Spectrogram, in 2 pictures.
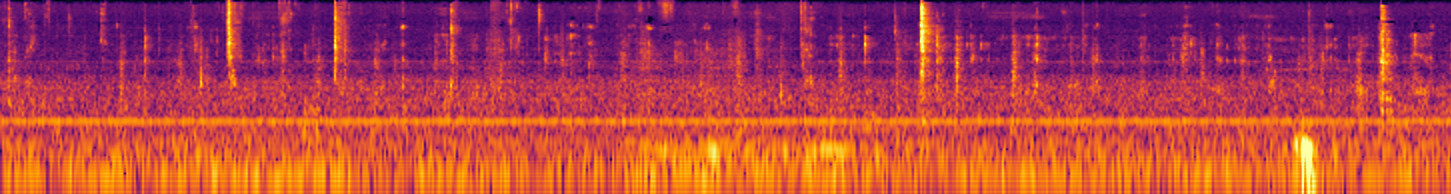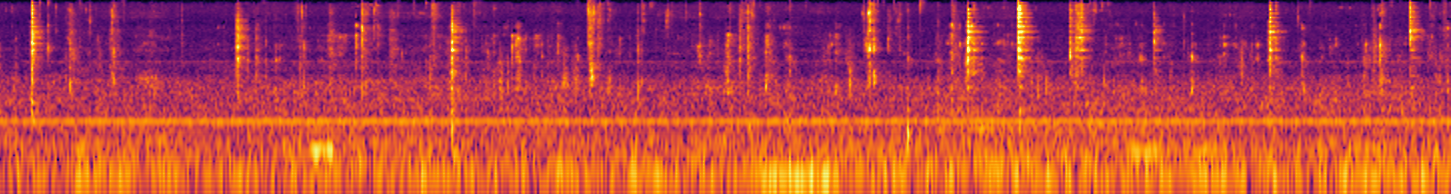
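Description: A person chewing orange chicken and rice close to the microphone, with scattered light clicks of chopsticks against a plate and bowl and one louder knock about halfway through. A faint steady hum lies underneath.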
